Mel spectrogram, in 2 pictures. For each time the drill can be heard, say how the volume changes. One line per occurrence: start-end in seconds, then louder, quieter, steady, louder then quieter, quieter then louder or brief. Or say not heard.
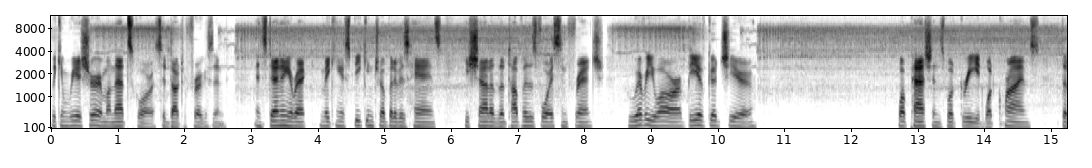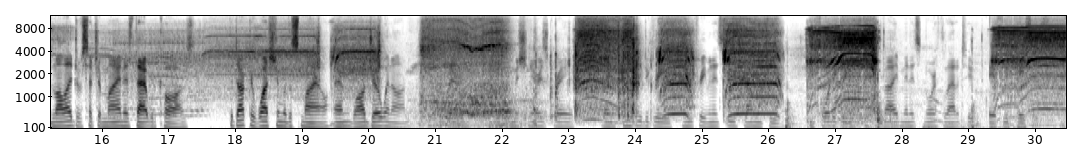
0.0-30.4 louder.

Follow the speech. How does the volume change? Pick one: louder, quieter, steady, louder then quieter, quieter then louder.
quieter.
